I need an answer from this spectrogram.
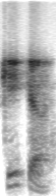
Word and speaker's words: Kika: You are correct. It's Kika.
